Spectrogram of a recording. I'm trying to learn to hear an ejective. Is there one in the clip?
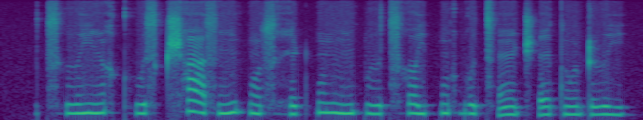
yes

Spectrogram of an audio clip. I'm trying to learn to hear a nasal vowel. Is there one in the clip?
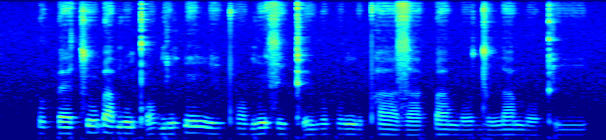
yes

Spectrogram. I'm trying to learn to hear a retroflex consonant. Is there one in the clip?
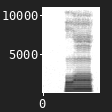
yes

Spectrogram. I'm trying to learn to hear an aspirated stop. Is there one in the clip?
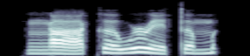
no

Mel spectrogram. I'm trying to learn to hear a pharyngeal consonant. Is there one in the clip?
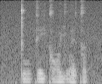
no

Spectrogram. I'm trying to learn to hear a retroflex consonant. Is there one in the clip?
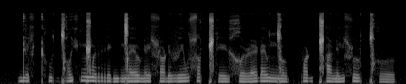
yes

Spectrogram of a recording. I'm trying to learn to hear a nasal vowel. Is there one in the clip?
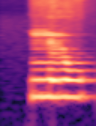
no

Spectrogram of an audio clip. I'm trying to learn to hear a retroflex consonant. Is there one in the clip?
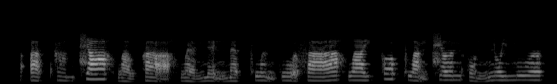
no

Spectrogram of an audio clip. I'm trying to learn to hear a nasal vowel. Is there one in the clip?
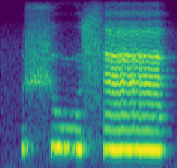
yes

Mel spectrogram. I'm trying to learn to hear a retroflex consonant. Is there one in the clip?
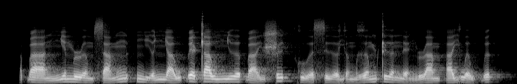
yes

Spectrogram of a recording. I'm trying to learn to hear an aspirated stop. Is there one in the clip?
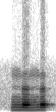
no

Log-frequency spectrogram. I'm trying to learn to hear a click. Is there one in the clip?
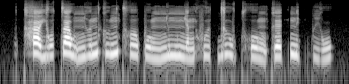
no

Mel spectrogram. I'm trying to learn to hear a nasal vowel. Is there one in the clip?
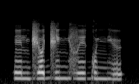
yes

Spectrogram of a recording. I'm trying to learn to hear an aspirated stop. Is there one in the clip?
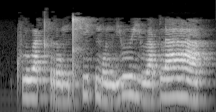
yes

